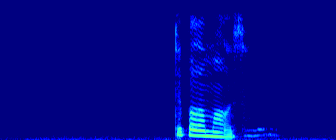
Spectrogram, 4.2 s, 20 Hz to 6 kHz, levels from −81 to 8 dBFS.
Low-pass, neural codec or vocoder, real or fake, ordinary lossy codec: 5.4 kHz; vocoder, 44.1 kHz, 80 mel bands, Vocos; fake; none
